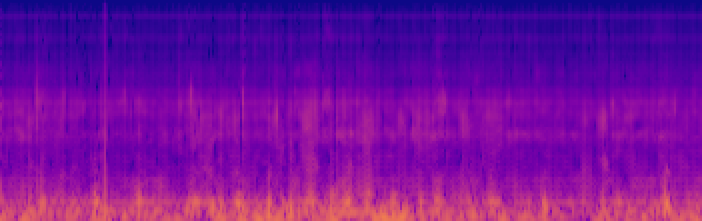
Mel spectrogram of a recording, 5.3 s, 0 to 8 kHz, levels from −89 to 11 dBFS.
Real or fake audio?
fake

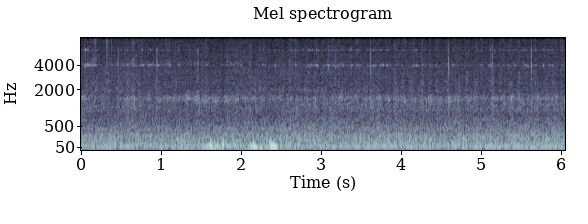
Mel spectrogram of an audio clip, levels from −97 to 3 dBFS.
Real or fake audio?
fake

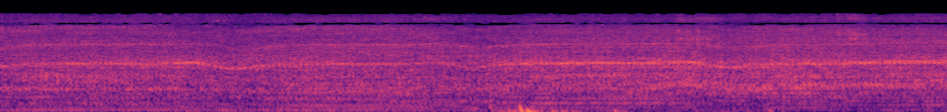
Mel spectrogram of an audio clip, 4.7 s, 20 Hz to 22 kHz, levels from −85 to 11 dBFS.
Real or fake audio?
fake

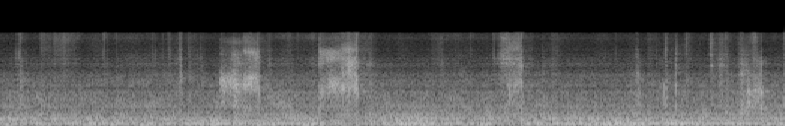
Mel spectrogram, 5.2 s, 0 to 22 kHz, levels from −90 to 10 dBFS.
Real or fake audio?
fake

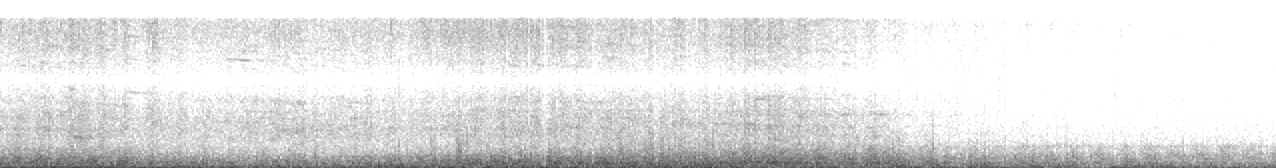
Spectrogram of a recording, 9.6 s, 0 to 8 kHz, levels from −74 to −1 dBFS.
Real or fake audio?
real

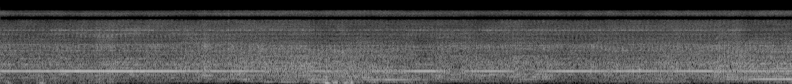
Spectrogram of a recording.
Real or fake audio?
fake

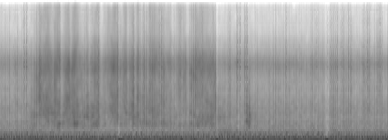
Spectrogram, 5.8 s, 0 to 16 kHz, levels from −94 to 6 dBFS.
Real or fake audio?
fake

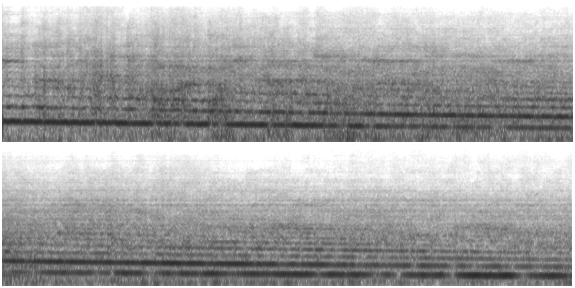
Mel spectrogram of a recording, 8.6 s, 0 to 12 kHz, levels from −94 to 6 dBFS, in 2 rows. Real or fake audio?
fake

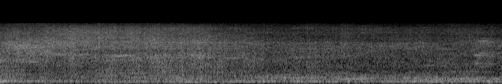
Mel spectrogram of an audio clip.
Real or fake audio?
fake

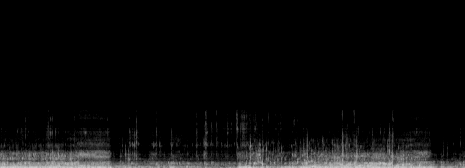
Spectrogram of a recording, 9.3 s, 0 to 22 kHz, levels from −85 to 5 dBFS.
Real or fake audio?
fake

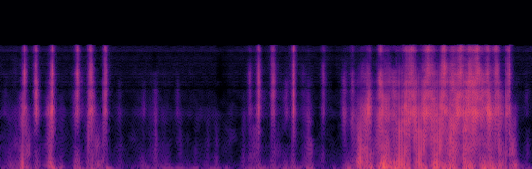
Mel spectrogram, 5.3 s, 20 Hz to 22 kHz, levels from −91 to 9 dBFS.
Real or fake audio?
fake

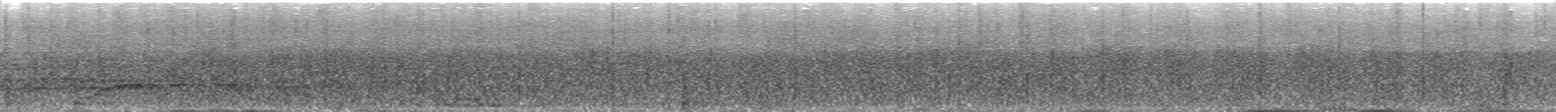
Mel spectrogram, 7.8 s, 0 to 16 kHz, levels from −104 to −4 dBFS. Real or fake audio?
fake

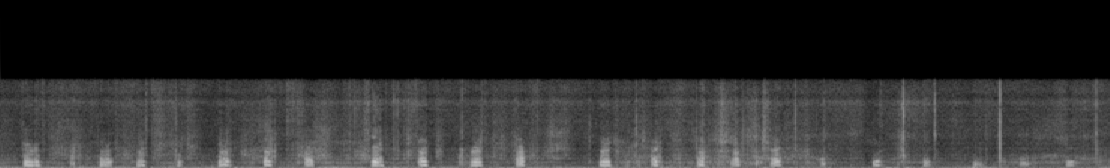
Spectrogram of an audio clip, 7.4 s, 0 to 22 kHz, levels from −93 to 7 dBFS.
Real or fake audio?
fake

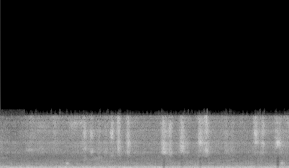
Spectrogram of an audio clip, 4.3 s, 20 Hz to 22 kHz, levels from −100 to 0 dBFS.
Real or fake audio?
fake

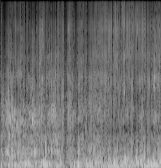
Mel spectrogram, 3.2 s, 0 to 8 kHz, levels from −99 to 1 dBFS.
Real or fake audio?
fake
